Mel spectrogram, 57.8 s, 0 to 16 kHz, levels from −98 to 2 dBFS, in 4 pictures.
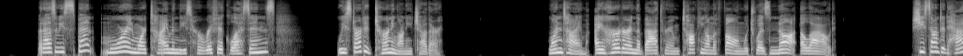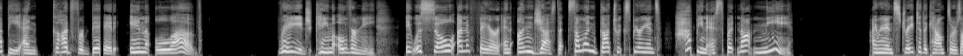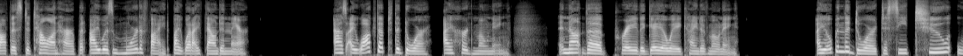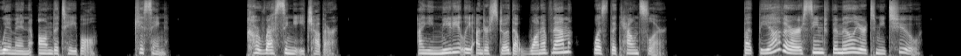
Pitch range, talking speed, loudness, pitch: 195-260 Hz, 140 wpm, -17 LUFS, 220 Hz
